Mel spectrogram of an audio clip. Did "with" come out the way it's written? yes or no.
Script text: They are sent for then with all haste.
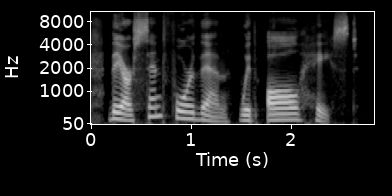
yes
